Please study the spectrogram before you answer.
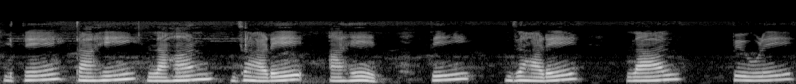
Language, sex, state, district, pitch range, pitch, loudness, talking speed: Marathi, female, Maharashtra, Mumbai Suburban, 180-225 Hz, 195 Hz, -16 LUFS, 75 wpm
